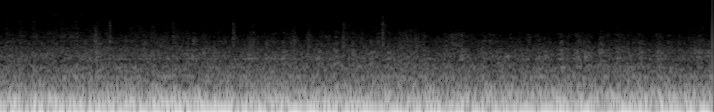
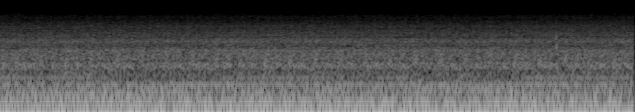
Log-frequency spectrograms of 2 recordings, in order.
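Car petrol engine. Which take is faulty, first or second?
first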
